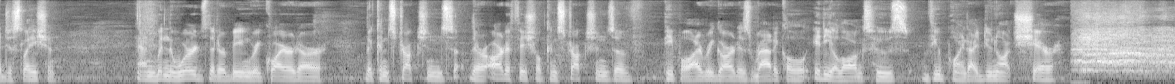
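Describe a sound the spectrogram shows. A man speaks calmly over a broadcast link.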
